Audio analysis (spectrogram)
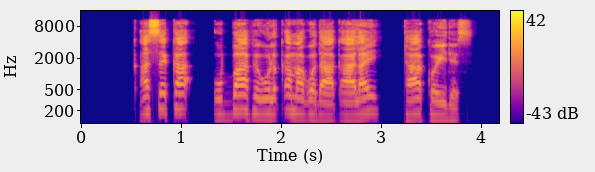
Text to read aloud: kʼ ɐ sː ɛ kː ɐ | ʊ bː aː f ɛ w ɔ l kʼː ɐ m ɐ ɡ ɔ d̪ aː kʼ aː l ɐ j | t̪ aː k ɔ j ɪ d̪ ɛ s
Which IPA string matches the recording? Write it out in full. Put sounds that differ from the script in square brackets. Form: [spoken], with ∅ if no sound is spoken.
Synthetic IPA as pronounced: kʼ ɐ sː ɛ kː ɐ | ʊ bː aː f ɛ w ɔ l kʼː ɐ m ɐ ɡ ɔ d̪ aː kʼ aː l ɐ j | t̪ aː k ɔ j ɪ d̪ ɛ s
